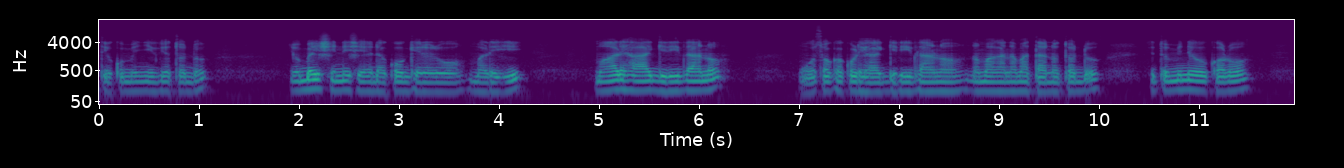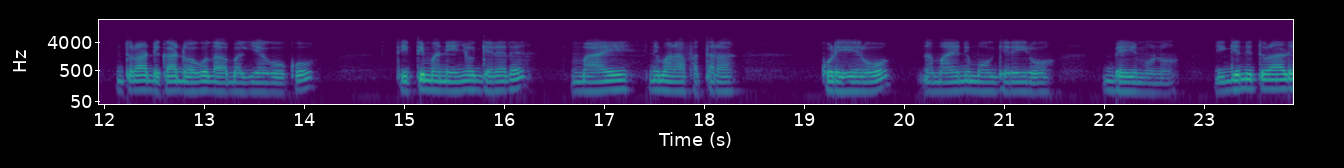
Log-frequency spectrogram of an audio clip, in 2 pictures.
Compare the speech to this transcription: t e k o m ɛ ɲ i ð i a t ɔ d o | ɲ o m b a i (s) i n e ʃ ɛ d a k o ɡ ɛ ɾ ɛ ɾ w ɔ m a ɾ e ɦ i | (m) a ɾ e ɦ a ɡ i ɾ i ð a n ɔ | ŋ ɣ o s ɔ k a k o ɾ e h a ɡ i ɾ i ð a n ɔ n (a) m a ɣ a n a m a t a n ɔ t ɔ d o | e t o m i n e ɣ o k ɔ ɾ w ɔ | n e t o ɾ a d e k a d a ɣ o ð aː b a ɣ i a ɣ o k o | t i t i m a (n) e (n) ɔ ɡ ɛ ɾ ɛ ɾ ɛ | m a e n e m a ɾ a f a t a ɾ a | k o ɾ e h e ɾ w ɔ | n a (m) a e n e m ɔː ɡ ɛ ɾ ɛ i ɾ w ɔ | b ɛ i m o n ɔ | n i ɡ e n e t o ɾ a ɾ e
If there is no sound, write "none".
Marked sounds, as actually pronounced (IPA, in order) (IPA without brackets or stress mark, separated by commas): ʃ, m, a, n, ɲ, m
